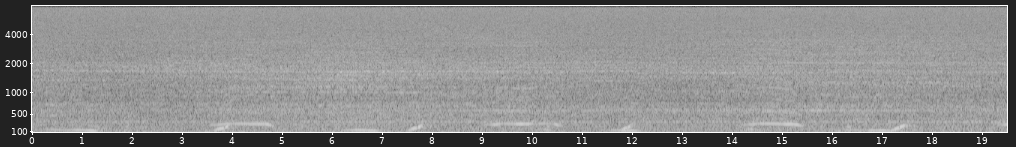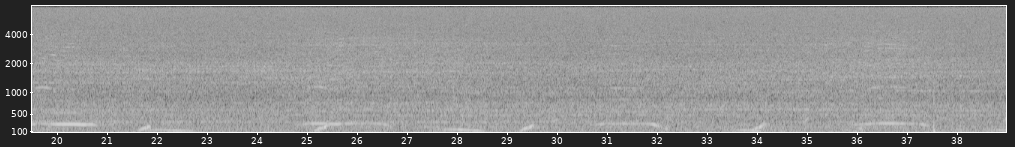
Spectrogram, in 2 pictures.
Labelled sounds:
19.6	19.9	humpback whale, 1.0 to 1.2 kHz
25.1	25.4	humpback whale, 1.1 to 1.2 kHz
36.2	36.5	humpback whale, 1.1 to 1.2 kHz

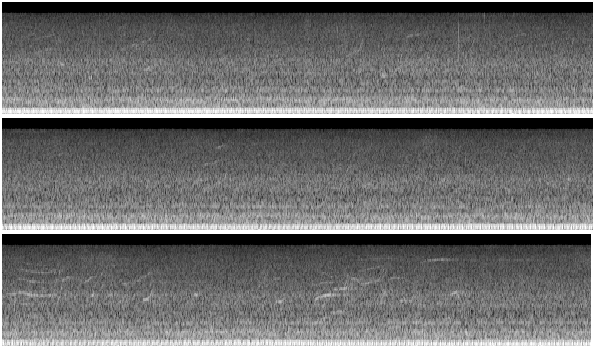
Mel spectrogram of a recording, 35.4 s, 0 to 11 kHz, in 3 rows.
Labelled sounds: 29.8	31.4	killer whale, southern resident, 0.85 to 5.1 kHz
32.0	32.6	killer whale, southern resident, 4.6 to 5.1 kHz

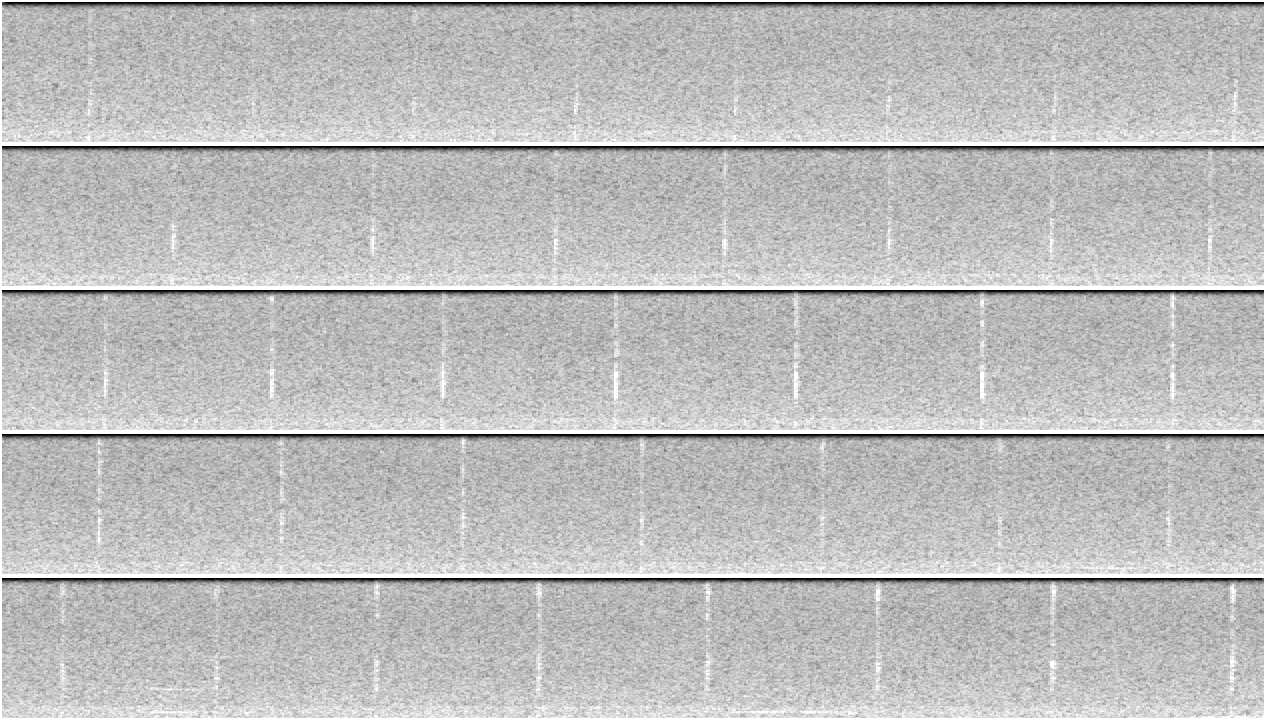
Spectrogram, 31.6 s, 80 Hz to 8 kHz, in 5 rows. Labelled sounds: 26.0	26.3	humpback whale, 1.6 to 1.8 kHz

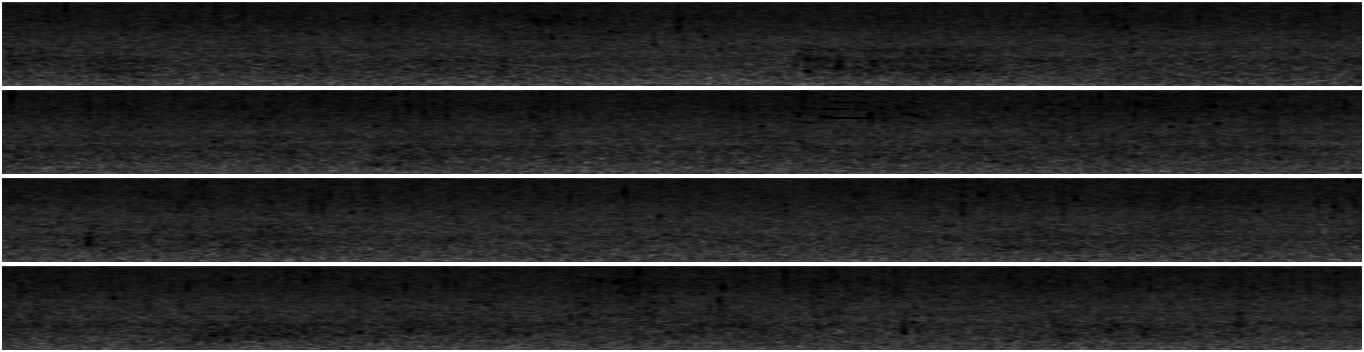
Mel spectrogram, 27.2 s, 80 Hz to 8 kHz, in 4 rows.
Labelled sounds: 10.9	11.2	Pacific white-sided dolphin, 3.1 to 3.5 kHz

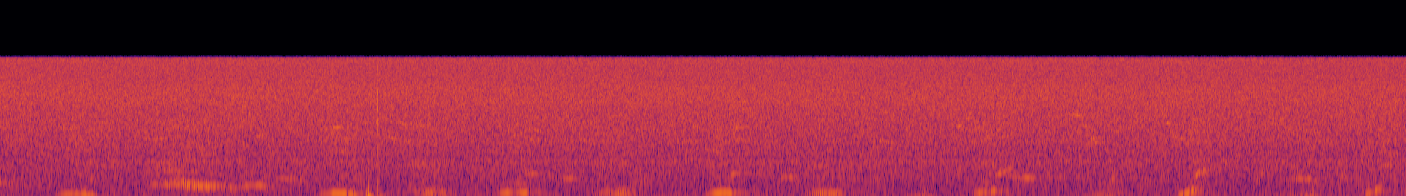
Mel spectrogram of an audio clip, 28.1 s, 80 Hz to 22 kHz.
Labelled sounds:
17.6	17.9	humpback whale, 1.2 to 1.4 kHz
21.4	21.7	humpback whale, 2.3 to 2.6 kHz
23.4	23.7	humpback whale, 1.3 to 1.5 kHz

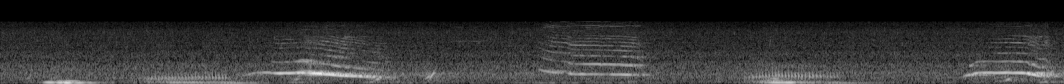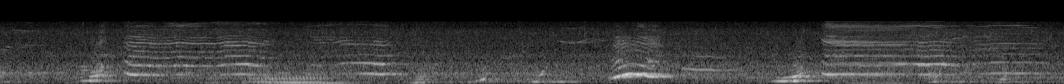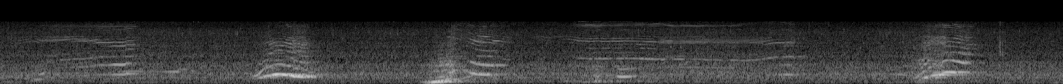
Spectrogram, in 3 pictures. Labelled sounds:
2.7	3.7	humpback whale, 0.78 to 3.0 kHz
5.4	6.5	humpback whale, 0.78 to 7.8 kHz
9.7	11.0	humpback whale, 0.78 to 6.1 kHz
11.9	13.4	humpback whale, 0.81 to 7.2 kHz
13.7	14.6	humpback whale, 0.88 to 7.6 kHz
16.2	17.2	humpback whale, 0.78 to 3.3 kHz
17.6	17.9	humpback whale, 1.2 to 1.4 kHz
18.8	21.1	humpback whale, 0.84 to 6.8 kHz
21.5	22.7	humpback whale, 0.78 to 6.6 kHz
23.9	24.5	humpback whale, 0.78 to 2.9 kHz
26.0	26.4	humpback whale, 0.81 to 6.6 kHz
26.8	29.4	humpback whale, 1.1 to 7.2 kHz
30.6	31.1	humpback whale, 0.97 to 6.5 kHz

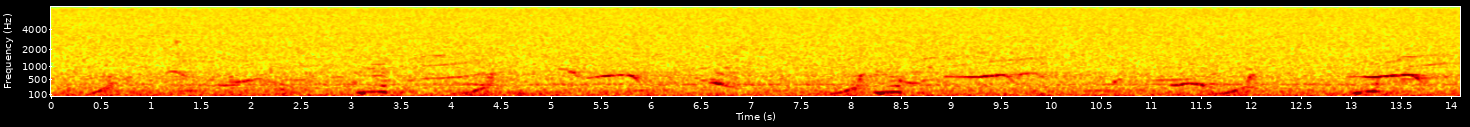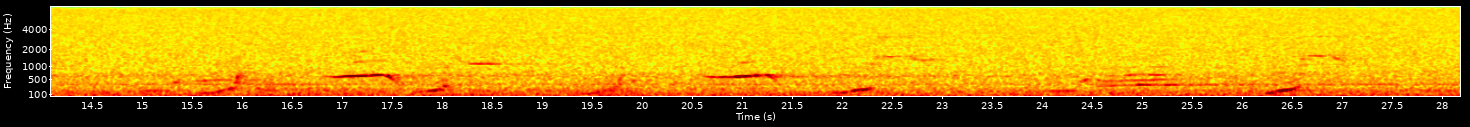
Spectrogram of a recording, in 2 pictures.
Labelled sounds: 3.7	4.2	humpback whale, 1.0 to 1.2 kHz
9.4	9.7	humpback whale, 1.2 to 1.4 kHz
13.4	14.0	humpback whale, 1.0 to 1.6 kHz
18.3	18.6	humpback whale, 1.1 to 1.2 kHz
22.7	22.9	humpback whale, 1.2 to 1.7 kHz

